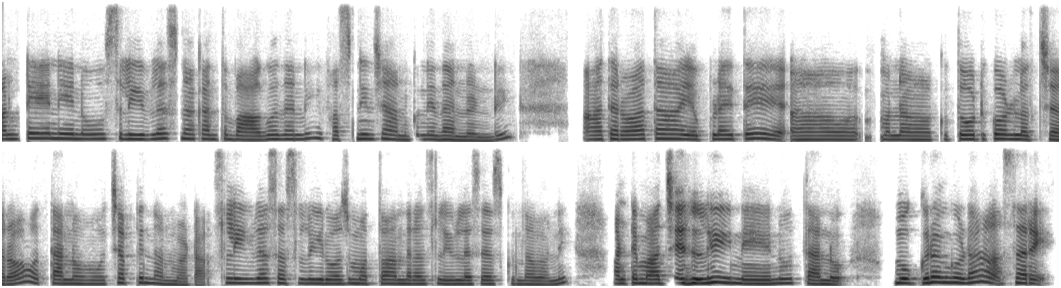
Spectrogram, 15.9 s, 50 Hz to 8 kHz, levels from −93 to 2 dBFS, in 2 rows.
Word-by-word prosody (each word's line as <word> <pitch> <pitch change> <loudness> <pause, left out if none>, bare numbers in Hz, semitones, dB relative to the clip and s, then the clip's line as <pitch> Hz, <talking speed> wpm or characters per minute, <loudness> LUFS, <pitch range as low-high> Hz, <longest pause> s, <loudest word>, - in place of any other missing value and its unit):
అంటే 250 +4 -1 0.2
నేను 265 -1 0 0.2
స్లీవ్‌లెస్ 255 +2 -1
నాకు 260 0 -3
అంత 235 +1 -6
బాగోదని 240 +5 -1
ఫస్ట్ 230 +2 -5
నుంచే 255 +1 -2
అనుకునేదాన్నండి. 210 -3 -3 0.7
ఆ - - +2
తర్వాత 245 +1 +1 0.3
ఎప్పుడైతే 240 +3 -1 0.3
ఆహ్, 215 0 -1 0.2
మనాకు 215 -1 -2
తోటికోడలోచ్చారో 240 -4 +1 0.3
తను 215 -1 +1 0.3
చెప్పిందన్నమాట. 225 -10 -2 0.2
స్లీవ్‌లెస్ 255 0 0
అసలు 230 -1 -4
ఈరోజు 220 0 0
మొత్తం 215 +1 -3
అందరం 210 -1 -1
స్లీవ్‌లెస్ 200 -1 -1
వేసుకుందామని 195 +1 -4 0.4
అంటే 235 +2 +1
మా 225 - +6
చెల్లి, 245 +2 +7 0.2
నేను, 215 +2 +2 0.2
తను, 195 -3 +2 0.5
ముగ్గురం 255 +4 +5
కూడా 270 +4 +3 0.3
సరే. 240 -3 +5
230 Hz, 120 wpm, -21 LUFS, 210-250 Hz, 0.7 s, చెల్లి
